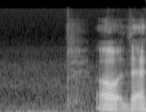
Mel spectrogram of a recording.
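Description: A young man speaks loudly with animation into a close microphone.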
